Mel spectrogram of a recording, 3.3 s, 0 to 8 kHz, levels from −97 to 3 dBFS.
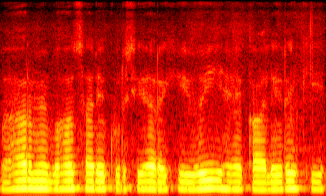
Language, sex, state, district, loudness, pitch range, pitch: Hindi, male, Jharkhand, Ranchi, -17 LUFS, 110-120 Hz, 115 Hz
